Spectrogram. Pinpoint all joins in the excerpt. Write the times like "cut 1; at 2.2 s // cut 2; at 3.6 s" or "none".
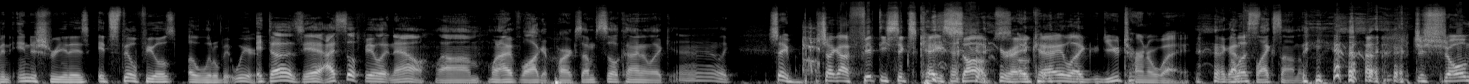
none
